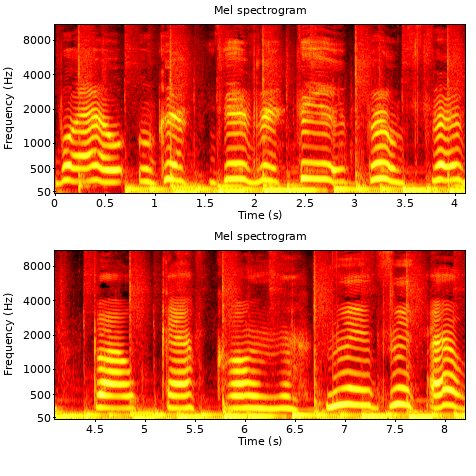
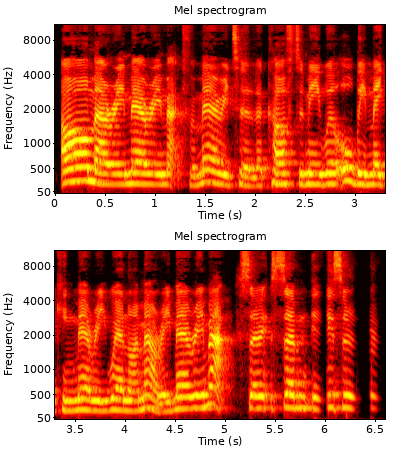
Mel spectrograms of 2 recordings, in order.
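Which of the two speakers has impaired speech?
The first: cerebral palsy; from birth.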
